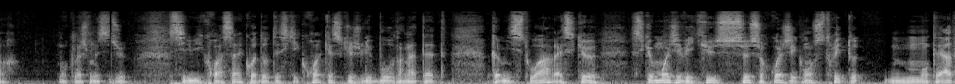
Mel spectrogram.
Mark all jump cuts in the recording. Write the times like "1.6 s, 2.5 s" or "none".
1.1 s, 1.7 s, 4.9 s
